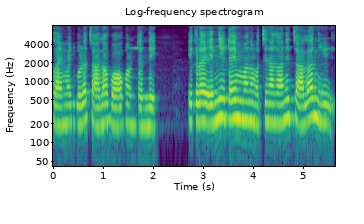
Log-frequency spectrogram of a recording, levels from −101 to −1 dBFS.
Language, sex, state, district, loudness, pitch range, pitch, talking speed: Telugu, female, Andhra Pradesh, Visakhapatnam, -14 LUFS, 195-225 Hz, 210 Hz, 150 wpm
